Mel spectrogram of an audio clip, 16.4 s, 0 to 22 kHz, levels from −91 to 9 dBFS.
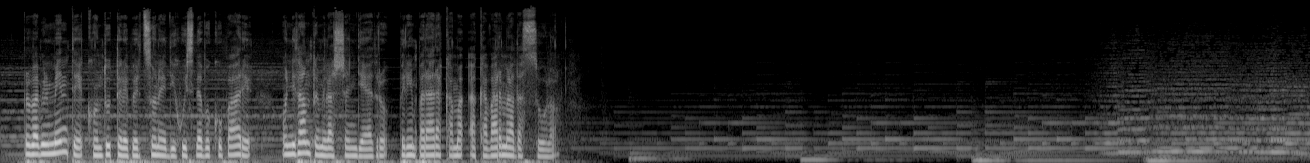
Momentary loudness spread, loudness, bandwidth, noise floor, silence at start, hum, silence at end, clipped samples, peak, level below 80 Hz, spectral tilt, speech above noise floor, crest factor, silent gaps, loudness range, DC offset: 24 LU; -19 LUFS; 16.5 kHz; -58 dBFS; 0.15 s; none; 0 s; under 0.1%; -2 dBFS; -36 dBFS; -6.5 dB/octave; 40 dB; 20 dB; none; 23 LU; under 0.1%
